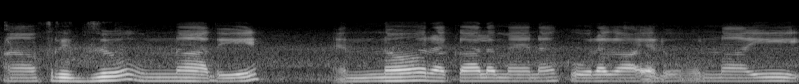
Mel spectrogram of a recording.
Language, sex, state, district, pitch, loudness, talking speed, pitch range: Telugu, female, Andhra Pradesh, Guntur, 155 Hz, -18 LUFS, 50 wpm, 155-165 Hz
